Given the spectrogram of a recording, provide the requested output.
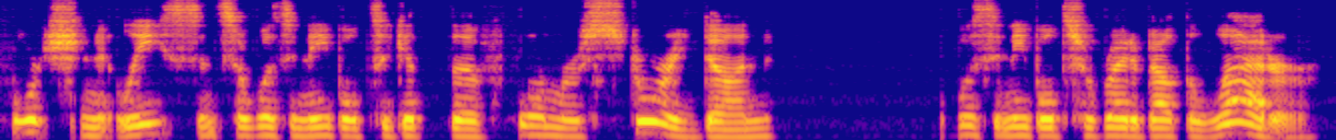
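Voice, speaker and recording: A woman's voice: fairly low pitch, fairly even intonation, normal speed, a little mellow, highs cut off. Distant-miked woman reading a story. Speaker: author reading their own fan fiction. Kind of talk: story narration read aloud. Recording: voice distant from the mic.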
